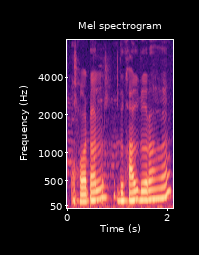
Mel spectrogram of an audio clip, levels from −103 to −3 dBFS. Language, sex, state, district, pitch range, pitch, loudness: Hindi, male, Bihar, Patna, 140-180 Hz, 155 Hz, -14 LUFS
